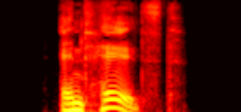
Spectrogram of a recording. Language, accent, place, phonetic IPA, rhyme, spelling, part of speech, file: German, Germany, Berlin, [ɛntˈhɛlt͡st], -ɛlt͡st, enthältst, verb, De-enthältst.ogg
- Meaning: second-person singular present of enthalten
